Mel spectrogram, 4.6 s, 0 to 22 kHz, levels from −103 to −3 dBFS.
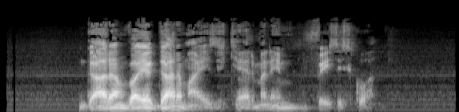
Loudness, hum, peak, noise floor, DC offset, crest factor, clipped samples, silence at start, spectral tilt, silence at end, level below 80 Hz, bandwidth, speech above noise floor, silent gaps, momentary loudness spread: -19 LUFS; none; -2 dBFS; -63 dBFS; under 0.1%; 20 dB; under 0.1%; 0.8 s; -5.5 dB/octave; 0.9 s; -56 dBFS; 9.8 kHz; 43 dB; none; 21 LU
